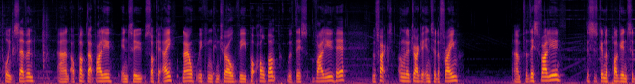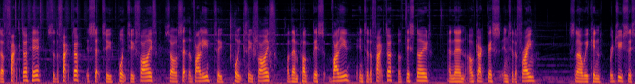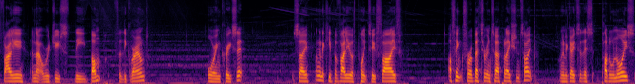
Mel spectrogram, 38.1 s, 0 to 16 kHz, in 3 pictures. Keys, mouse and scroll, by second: 1.7-3.3 drag, 3.7 middle click, 4.4 scroll down 2, 4.8 middle click, 6.0 click, 7.3 scroll up 2, 8.1-9.3 drag, 9.3 middle click, 9.5 click, 9.7 scroll down 2, 9.9 middle click, 10.2-11.5 drag, 11.6 scroll up 2, 12.1 middle click, 15.7-18.1 drag, 19.2-21.1 drag, 21.8-22.9 drag, 23.5 click, 23.7 middle click, 23.8 scroll up 2, 23.9 shift+middle drag, 26.0 click, 28.2 click, 29.3 click, 29.7 click, 31.0 click, 33.5-34.1 scroll down 4, 33.6 middle click, 34.1 middle click, 35.9 scroll up 2, 36.2 middle click, 36.5 scroll up 2, 37.0 middle click.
